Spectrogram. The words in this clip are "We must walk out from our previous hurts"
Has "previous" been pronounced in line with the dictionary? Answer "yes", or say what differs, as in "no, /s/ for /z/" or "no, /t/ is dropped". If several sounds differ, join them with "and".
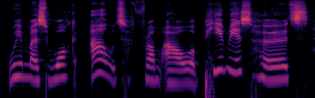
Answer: no, /ɹ/ is dropped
